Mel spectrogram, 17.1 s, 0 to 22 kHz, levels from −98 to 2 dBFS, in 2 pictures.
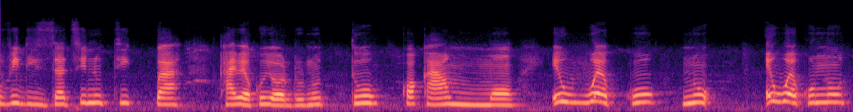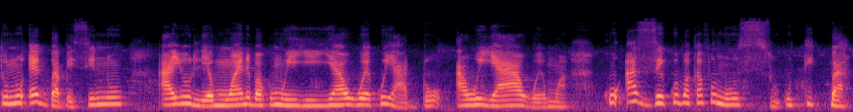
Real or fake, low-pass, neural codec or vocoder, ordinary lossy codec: real; 10.8 kHz; none; Opus, 24 kbps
